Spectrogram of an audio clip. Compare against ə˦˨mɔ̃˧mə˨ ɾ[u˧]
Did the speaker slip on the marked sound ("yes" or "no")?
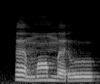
no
